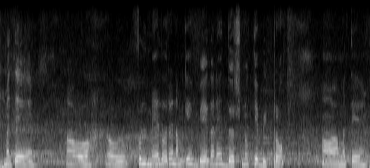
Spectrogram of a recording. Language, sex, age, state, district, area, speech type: Kannada, female, 18-30, Karnataka, Tumkur, urban, spontaneous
